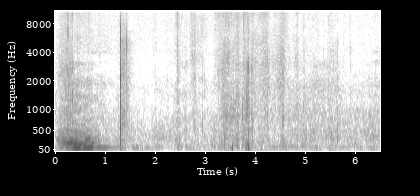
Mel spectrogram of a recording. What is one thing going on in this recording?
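A face mask rustles against a microphone.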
